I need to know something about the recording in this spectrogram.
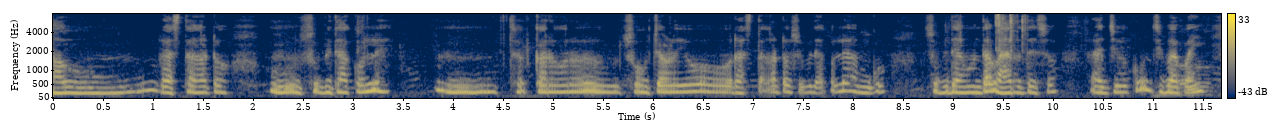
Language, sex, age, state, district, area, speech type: Odia, female, 45-60, Odisha, Balasore, rural, spontaneous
